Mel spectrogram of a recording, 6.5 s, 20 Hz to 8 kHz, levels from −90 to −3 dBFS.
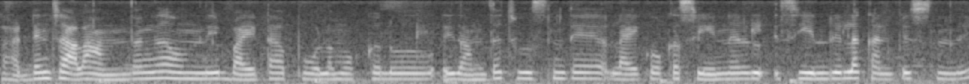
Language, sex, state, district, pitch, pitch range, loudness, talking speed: Telugu, female, Andhra Pradesh, Visakhapatnam, 210 Hz, 200-220 Hz, -18 LUFS, 130 wpm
